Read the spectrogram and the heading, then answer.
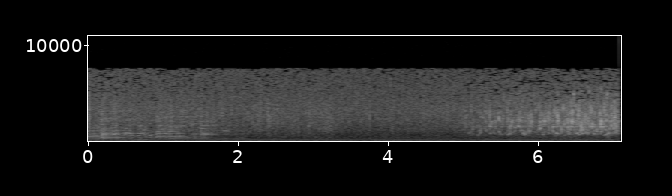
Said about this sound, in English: should do something about his hot water system. It's stone cold. You have to let it run.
